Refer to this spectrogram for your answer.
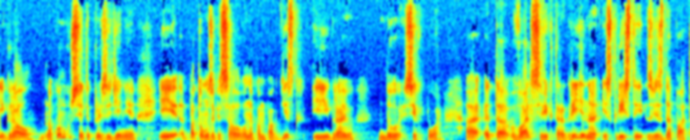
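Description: This man has an unremarkable speaking voice, pitched fairly high. He talks at a fairly slow pace with ordinary pitch variation. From Siberia, Kemerovo region. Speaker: accordion player and teacher. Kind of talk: radio interview.

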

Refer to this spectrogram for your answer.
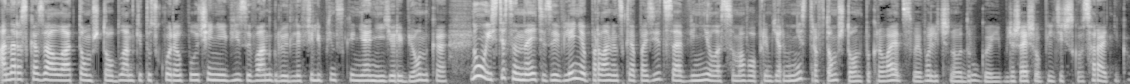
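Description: A woman with a medium pitch and fairly even intonation talks very fast. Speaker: university lecturer and translator. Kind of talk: radio interview.

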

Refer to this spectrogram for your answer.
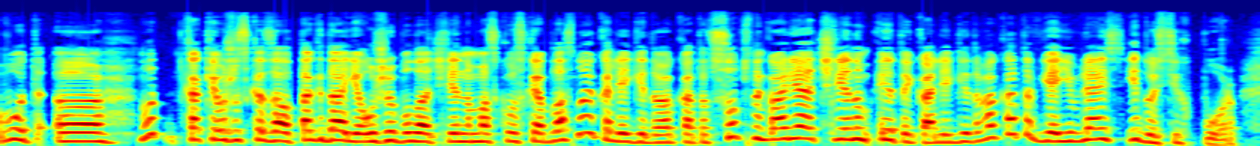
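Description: With an unremarkable speaking voice, a woman talks fairly quickly at a fairly high pitch, her intonation lively. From Chuvashia, Russia. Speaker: blind law lecturer. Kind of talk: radio interview.

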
